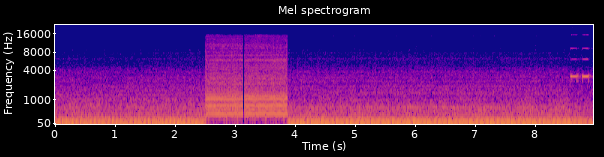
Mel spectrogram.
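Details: Carbon monoxide detector held at a running van's exhaust: low steady engine rumble, then high rapid beeping as it alarms, reading around 990 ppm.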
